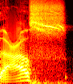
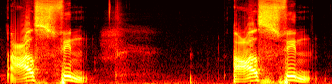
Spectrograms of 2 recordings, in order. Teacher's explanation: عین زبر صاد عص, صاد کلکلہ نہیں ہونا ہے, صاد کو بچائیے گا کلکلہ ہونے سے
